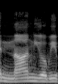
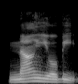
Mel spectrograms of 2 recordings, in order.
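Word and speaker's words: 何曜日: यही गलती करते हैं वो इसे नान योबी पढ़ा रहे होते हैं असल में अगर आप किसी नेटिव को प्रोनाउंस करता सुने वो इसे क्या पढ़ेंगे ना योबी नांग योबी यानी इसका जो बीच वाला अन है उसकी आवाज को आप जो उर्दू वाला जो नून गुना होता है वैसे आप इसे प्रोनाउंस करेंगे पूरा उसे हार्ड एन की साउंड नहीं देंगे आगे मूव ऑन करते हैं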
